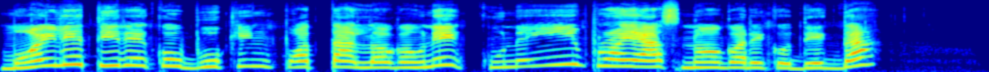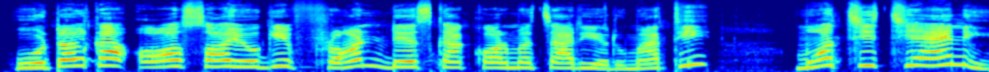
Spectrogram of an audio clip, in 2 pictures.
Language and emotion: Nepali, angry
